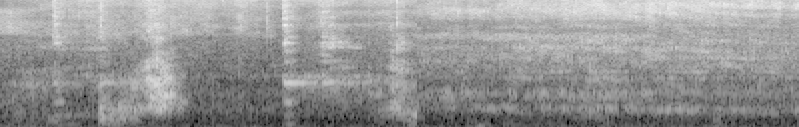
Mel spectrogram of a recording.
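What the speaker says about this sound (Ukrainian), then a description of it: "уже воно шкварчить, уже м'ясо жариться" Meat sizzling in a hot pan for plov cooked over an open fire, a steady crackling hiss with a few scraping stirs near the start; no talking.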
